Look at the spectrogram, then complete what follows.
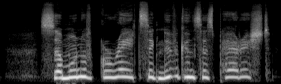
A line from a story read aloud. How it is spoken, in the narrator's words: she cried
